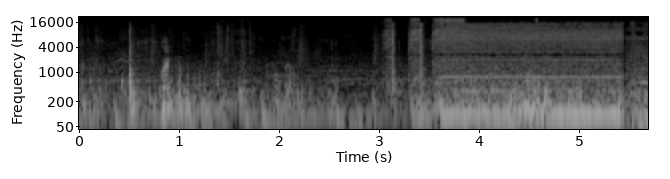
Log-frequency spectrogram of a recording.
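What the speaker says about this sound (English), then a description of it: "Let's get drilling." A power drill whirs steadily for a couple of seconds near the end while installing a skylight in a Mercedes Vario minibus, following a stretch of clattering handling noise and faint movement.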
